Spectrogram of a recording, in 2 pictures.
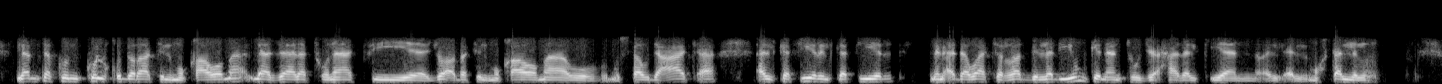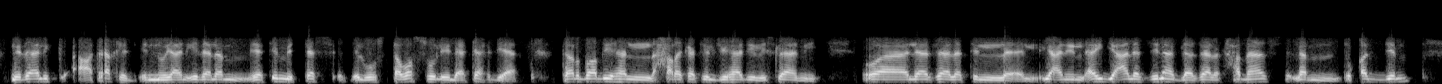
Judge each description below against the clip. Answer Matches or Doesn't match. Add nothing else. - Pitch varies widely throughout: Doesn't match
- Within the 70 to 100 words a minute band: Doesn't match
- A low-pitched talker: Matches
